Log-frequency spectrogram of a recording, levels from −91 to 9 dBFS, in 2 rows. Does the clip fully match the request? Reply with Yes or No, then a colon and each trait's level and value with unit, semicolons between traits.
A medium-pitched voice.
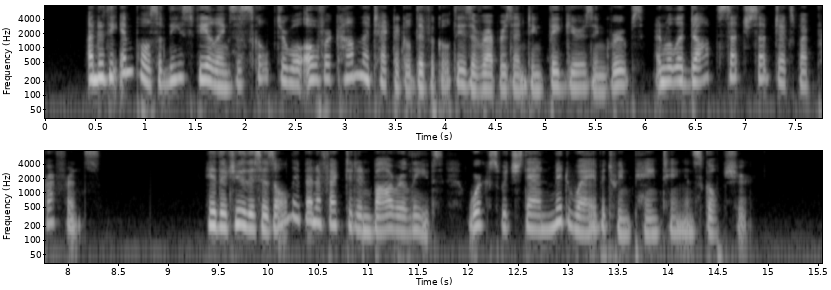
Yes: medium, 175 Hz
